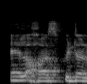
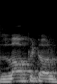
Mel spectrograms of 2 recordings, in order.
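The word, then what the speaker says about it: L'Hôpital: last part which is L hospital rule which is not the right way to say it. It is lital rule or lital rule something. Oh French over there.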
